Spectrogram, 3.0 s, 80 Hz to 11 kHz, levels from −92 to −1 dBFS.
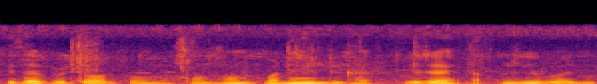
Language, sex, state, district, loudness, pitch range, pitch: Hindi, male, Madhya Pradesh, Umaria, -17 LUFS, 105-110 Hz, 110 Hz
